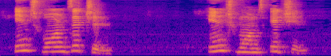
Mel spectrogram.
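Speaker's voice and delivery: deliberately assumed New York accent. Trying tongue twisters again in another accent: imitated new york accent. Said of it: "here is my attempt to do the same tongue twisters with this New York accent".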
